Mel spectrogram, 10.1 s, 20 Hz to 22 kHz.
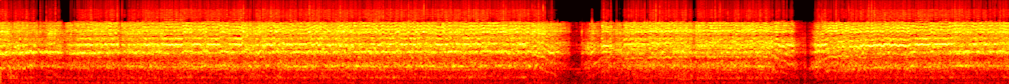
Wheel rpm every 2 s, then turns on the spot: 220, 210, 170, 170, 170.
none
